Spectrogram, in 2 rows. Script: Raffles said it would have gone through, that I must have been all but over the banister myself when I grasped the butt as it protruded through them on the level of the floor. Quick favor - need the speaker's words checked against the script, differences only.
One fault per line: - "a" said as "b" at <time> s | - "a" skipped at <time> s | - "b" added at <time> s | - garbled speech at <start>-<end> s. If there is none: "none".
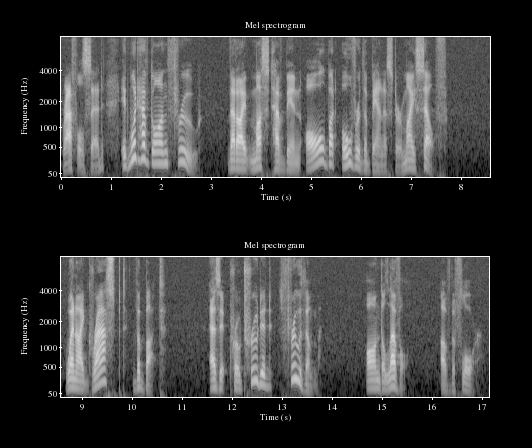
none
